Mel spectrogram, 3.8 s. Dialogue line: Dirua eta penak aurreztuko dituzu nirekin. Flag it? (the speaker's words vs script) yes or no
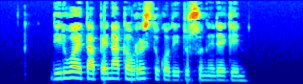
no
